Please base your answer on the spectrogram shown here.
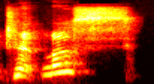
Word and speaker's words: Titmus: And it's written and starring Tori, are we pronouncing her name right? Titmus?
